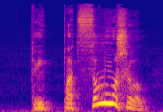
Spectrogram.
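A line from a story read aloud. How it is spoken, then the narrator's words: Girl exclaiming. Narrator (Russian): воскликнула девушка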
